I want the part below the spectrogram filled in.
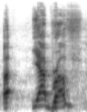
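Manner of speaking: a light, laughing Cockney "yeah, bruv"; mock Cockney. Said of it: "are you Cockney?".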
